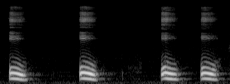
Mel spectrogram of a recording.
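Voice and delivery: "哦" with tense rounded lips, loud; "哦" like bel canto, round and tense; rounded o sound. Shown as a demonstration. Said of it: "而是聚拢成一个圆形". ("哦"圆唇紧张地念)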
